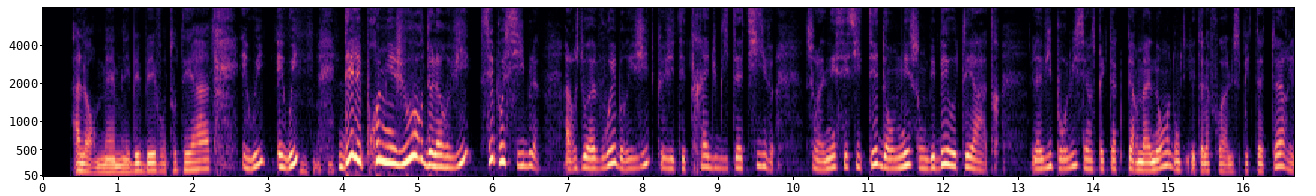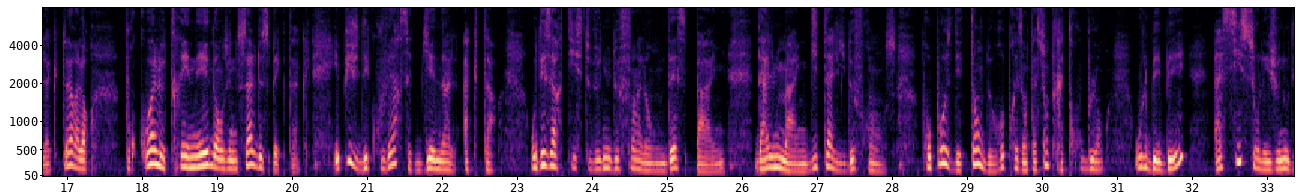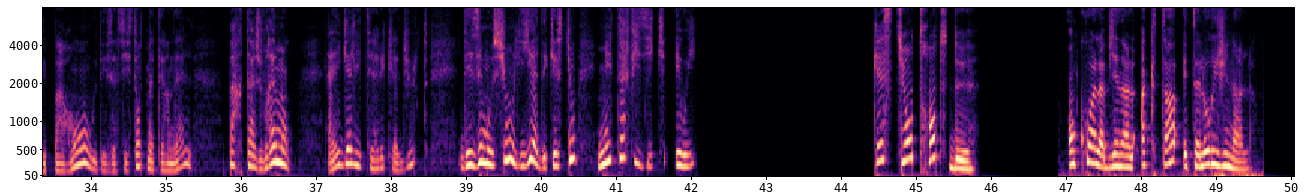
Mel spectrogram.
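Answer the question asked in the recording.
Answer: Elle propose des spectacles d'artistes européens où les bébés partagent, à égalité avec les adultes, des émotions liées à des questions métaphysiques.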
